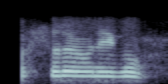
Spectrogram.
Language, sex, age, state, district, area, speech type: Kashmiri, male, 30-45, Jammu and Kashmir, Bandipora, rural, conversation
